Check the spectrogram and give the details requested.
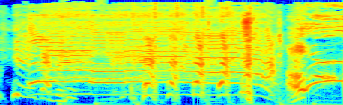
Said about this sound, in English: It's a dog, Pat.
